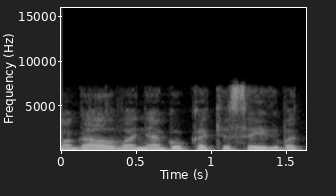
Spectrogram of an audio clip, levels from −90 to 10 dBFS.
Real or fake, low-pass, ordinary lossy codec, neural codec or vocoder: real; 7.2 kHz; Opus, 64 kbps; none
